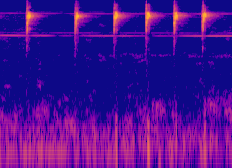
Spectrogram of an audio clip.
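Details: Crimson sunbird lure call for prompting song: six crisp, very high ticks repeated roughly every half second, loud and clean against faint low background noise.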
